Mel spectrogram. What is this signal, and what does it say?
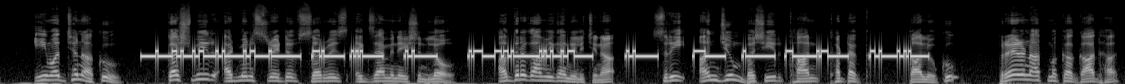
TTY/TDD text telephone tones (45.45 baud Baudot), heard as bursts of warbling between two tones, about 400 Hz shift, 1600 Hz centre, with speech in Telugu. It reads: PW2HY3 FA5MZPJ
